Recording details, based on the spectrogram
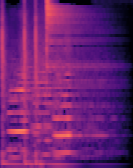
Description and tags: development-card-draw
This short progression is originally intended for when a player draws an unknown face-down development card. Created in GarageBand and edited in Audacity.
synthesized, electronic, digital, notification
